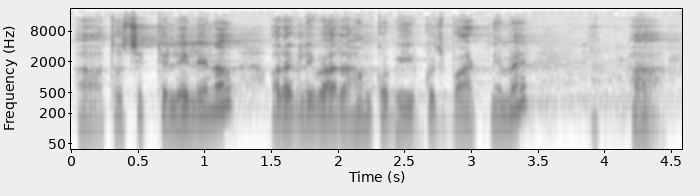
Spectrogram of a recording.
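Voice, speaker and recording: A man giving a devotional satsang talk in a high yet mellow voice, chatty and teasing, slipping English words into his speech. The sound carries a long hall reverb. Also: expressive, moderate pace, creaky. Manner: conversational, joking, mixes English words. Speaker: spiritual speaker.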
